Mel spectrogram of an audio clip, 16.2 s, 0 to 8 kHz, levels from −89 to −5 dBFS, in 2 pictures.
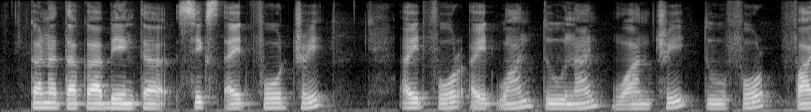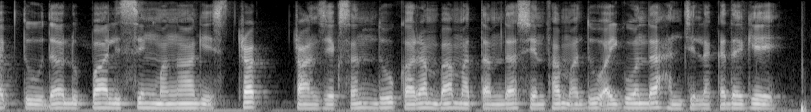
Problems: none marked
